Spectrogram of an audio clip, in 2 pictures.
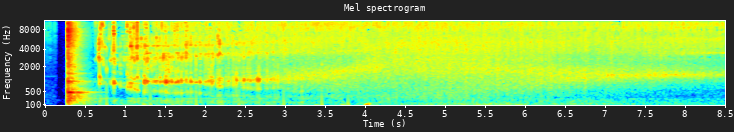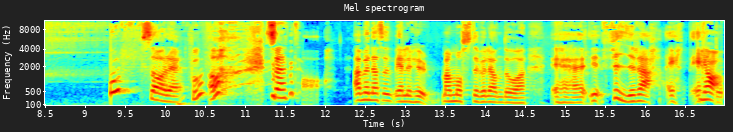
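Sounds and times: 
champagne bottle opened for a celebration: 0:00.3 - 0:03.0
champagne fizzing as it is poured: 0:00.3 - 0:11.5
speech: 0:09.8 - 0:16.9
laughter: 0:10.6 - 0:11.7.

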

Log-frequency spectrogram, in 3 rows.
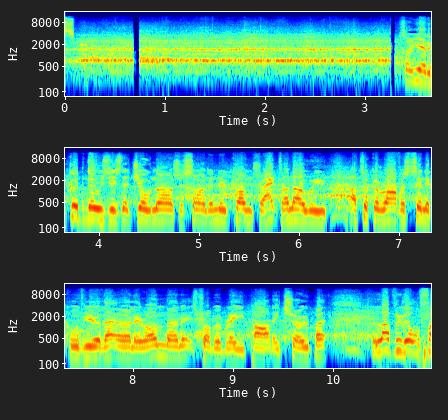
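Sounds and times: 
large football stadium crowd roaring and cheering: 0:00.0 - 0:10.9
speech: 0:03.4 - 0:10.9.

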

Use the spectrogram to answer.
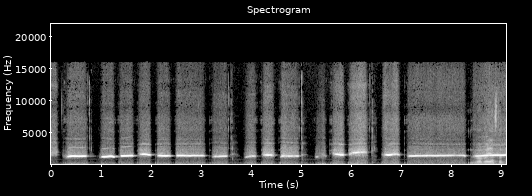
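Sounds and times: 
breaths between whistled phrases: 0:00.0 - 0:00.4, 0:03.5 - 0:04.0, 0:04.6 - 0:08.4
person whistling two tones at once: 0:00.3 - 0:09.1.

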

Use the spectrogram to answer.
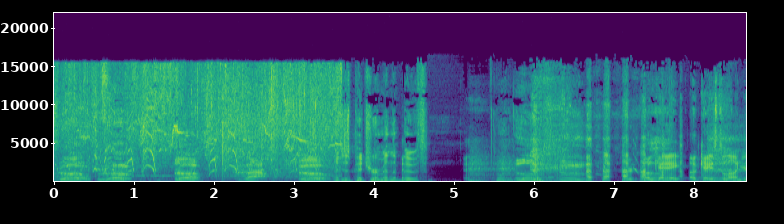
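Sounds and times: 
voice imitating an actor's grunting noises: 0:00.0 - 0:03.5, 0:05.2 - 0:06.7
speech: 0:00.1 - 0:08.6
laughter: 0:05.3 - 0:08.6.

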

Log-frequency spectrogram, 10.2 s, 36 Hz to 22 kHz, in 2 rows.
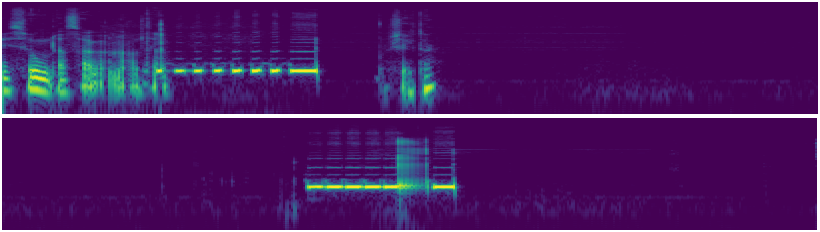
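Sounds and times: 
speech: 0:00.0 - 0:01.2, 0:02.4 - 0:02.8
telephone ringing tone before call answered: 0:01.0 - 0:02.0, 0:07.0 - 0:08.1.

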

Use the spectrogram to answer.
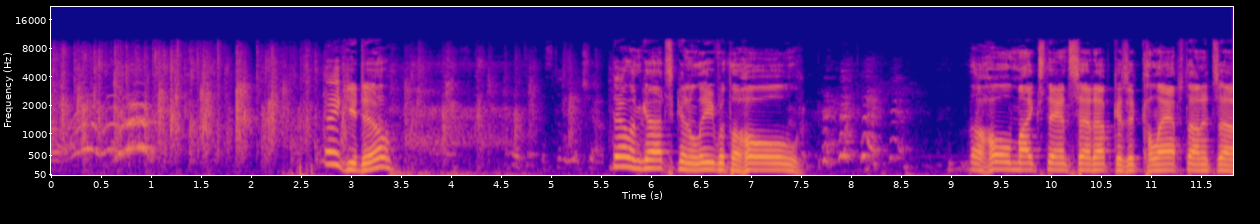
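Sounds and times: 
voices whooping: 0:00.0 - 0:01.2
crowd clapping and cheering: 0:00.0 - 0:05.4
speech: 0:02.8 - 0:03.6, 0:05.6 - 0:07.6, 0:09.2 - 0:11.8.

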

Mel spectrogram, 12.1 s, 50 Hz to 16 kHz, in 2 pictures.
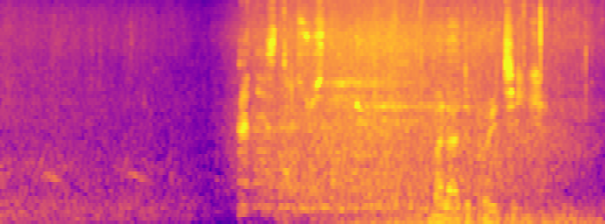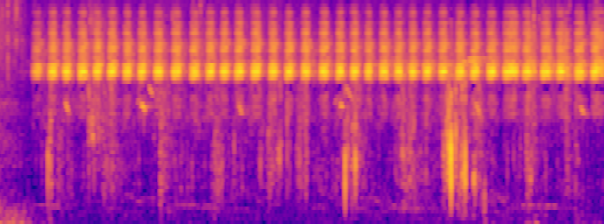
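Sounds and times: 
rush of noise: 0:02.2 - 0:06.4
cicadas chirping in Provence: 0:02.3 - 0:04.3, 0:06.2 - 0:12.0
speech: 0:04.3 - 0:05.5.

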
